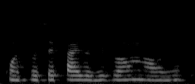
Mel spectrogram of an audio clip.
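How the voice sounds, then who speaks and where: A woman's voice: mid-range voice, completely flat delivery, brisk, a little mellow, low-quality recording. A Brazilian woman chatting casually in an online question session, informal, self-effacing and a little hesitant. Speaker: speaker giving an online talk.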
